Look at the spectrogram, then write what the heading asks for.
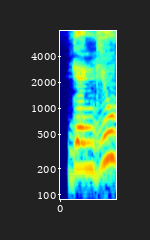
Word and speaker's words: gangue: गैंग्यू भी बोल सकते हो। स्पेलिंग अगर सही लिखनी है नहीं तो इसको गैंग भी बोल देते हैं।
